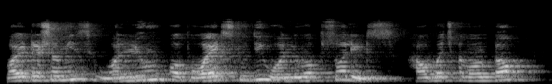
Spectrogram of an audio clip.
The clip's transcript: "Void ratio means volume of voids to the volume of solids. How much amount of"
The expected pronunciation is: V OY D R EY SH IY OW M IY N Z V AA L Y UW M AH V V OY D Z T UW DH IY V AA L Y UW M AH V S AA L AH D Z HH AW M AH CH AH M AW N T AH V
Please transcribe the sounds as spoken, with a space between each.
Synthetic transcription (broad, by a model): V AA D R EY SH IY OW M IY Z V AA L Y UW M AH P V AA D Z T UW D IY V AA L Y UW M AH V S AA L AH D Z HH AW M AH CH AH M AW N T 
